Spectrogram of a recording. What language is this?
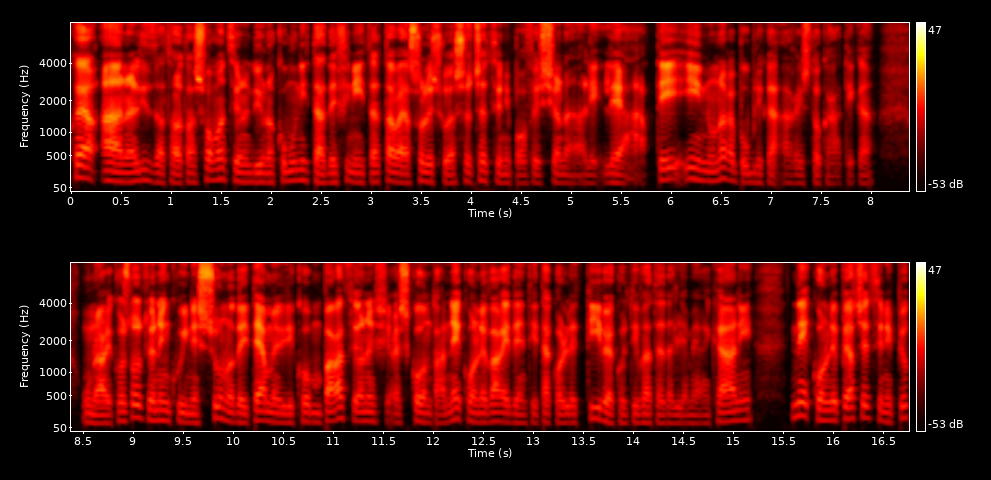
Italian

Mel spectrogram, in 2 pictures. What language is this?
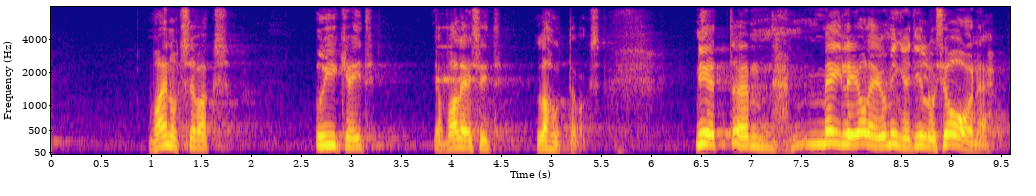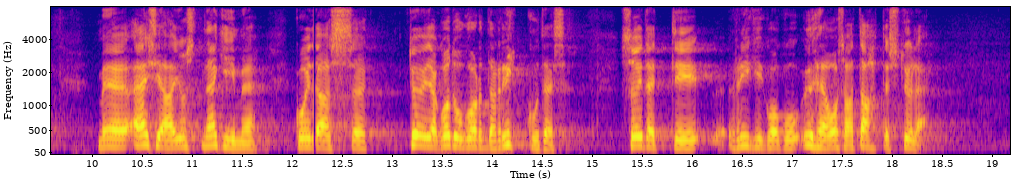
Estonian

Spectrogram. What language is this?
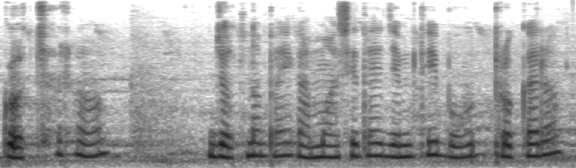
Odia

